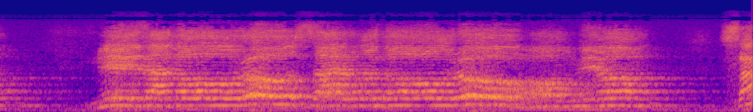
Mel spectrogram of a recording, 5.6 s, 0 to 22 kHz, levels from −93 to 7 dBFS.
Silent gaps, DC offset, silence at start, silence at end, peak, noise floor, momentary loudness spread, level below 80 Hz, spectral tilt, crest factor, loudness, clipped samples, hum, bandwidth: none; under 0.1%; 0 s; 0 s; -8 dBFS; -46 dBFS; 10 LU; -54 dBFS; -1.5 dB/octave; 14 dB; -21 LUFS; under 0.1%; none; 14 kHz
